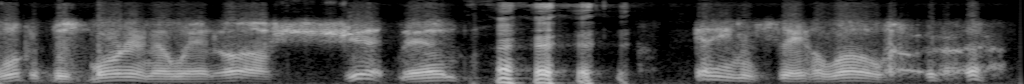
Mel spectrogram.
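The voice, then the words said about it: Husky, hoarse voice. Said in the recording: “My voice is so husky”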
